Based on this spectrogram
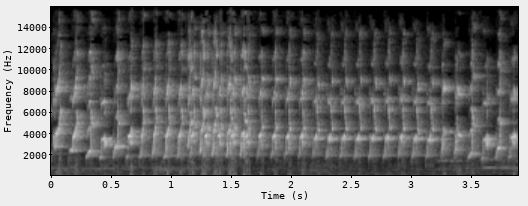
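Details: Lovebird singing in the long 'ngekek' style used as a lure to get other lovebirds singing: a dense, fast chattering trill of sharp pulsed notes, about three per second in groups, running continuously with slight rises in pitch.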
